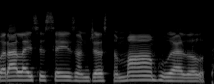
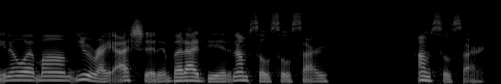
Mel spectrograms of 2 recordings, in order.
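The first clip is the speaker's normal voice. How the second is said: mock apologetic put-on tone; 2 semitones lower, 4 dB quieter than usual. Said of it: "And I'd be like".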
